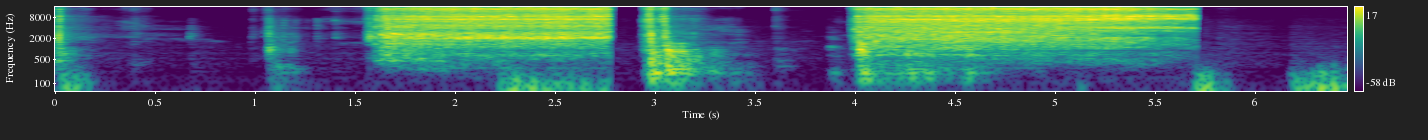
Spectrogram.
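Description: A worn ratchet wrench with sockets, its detent ball missing, used on a Toyota RAV4 during transmission removal; bursts of rapid mechanical clicking and whirring come in two long runs separated by brief knocks and near-silent gaps, close up.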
